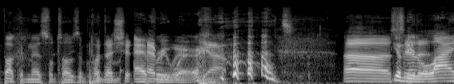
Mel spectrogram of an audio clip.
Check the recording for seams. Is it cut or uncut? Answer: uncut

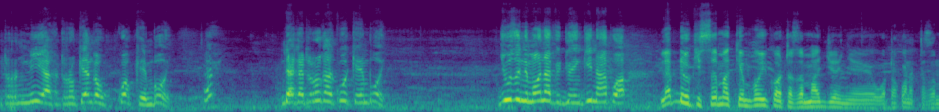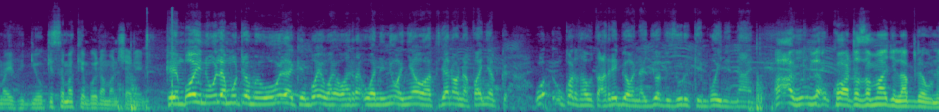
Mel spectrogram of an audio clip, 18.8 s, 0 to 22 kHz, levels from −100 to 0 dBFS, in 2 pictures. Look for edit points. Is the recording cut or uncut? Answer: uncut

